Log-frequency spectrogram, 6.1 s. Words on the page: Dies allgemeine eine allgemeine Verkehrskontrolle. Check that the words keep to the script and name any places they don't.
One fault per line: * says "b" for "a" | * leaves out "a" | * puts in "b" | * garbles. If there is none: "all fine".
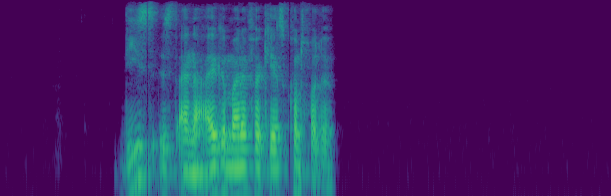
* says "ist" for "allgemeine"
